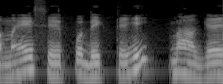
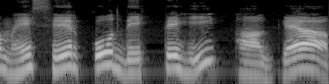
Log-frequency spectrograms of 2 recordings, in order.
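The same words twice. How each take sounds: First: Said in the usual way. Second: Slow, clear, every word spelled out for the class; slow, deliberate teacher's read; slow dictation. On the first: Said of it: "इसका शुद्ध वाक्य होगा". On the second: Shown as a demonstration. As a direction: dictate the corrected sentence slowly. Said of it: "Mahesh का शुद्ध वाक्य होगा".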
